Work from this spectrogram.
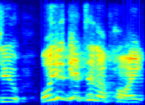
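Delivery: high-pitched, exasperated screech. Narrating a story, a character cuts off a stammering petition; Mister Ocox's exasperated screech. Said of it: "Mister Ocox screeched screeched in exasperation".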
